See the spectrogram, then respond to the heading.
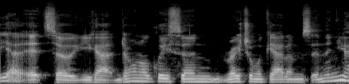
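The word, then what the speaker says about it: Domhnall Gleeson: look up a YouTube video of how to pronounce his name before uh hopping on and it is Donal gleon is that's how he says it anyways uh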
